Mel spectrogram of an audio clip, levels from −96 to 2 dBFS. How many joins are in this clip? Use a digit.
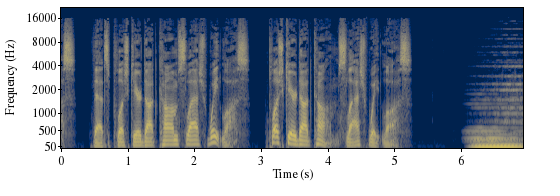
1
